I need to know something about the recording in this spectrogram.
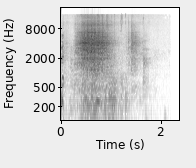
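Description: A child's breathy, hissing vocal sound lasting about a second, fading out, followed by two small knocks near the end.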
